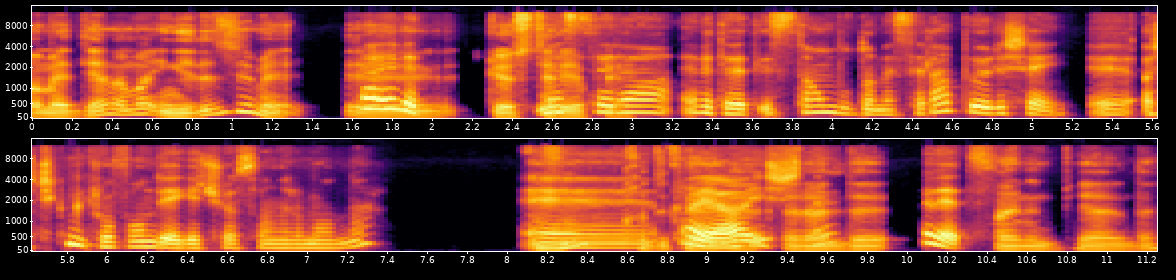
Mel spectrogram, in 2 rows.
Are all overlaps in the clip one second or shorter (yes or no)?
no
